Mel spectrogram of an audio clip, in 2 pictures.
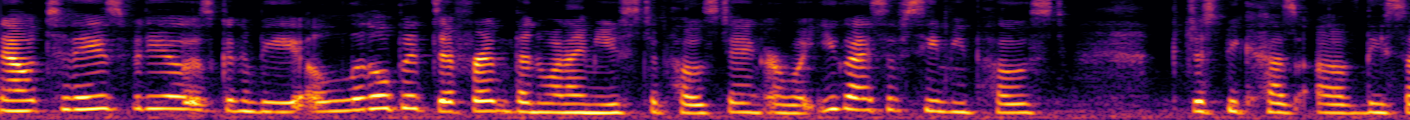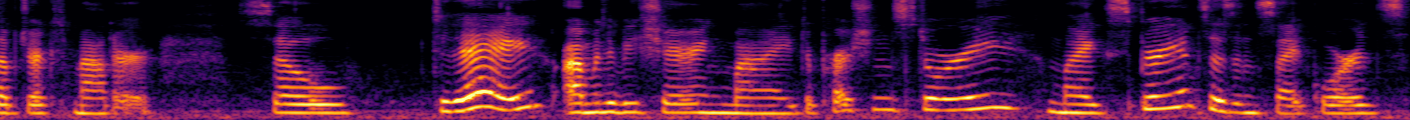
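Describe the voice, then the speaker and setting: A woman with a plain, everyday voice talks at a moderate pace, her fairly high pitch carried by lively intonation. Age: 20s. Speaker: university student. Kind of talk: casual talk to camera.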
